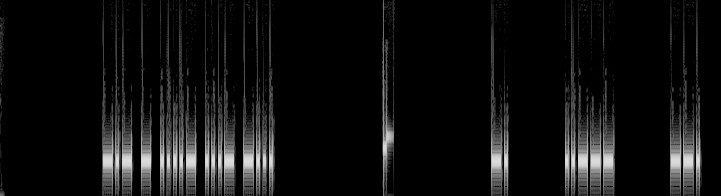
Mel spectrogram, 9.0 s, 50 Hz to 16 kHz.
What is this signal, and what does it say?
Morse code, heard as a keyed tone, about 30 wpm, spaced as for 18 wpm, 700 Hz. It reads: KT4VB N2G
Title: USA Call Signs - 5 Characters - 6x Character Spacing - 30wpm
